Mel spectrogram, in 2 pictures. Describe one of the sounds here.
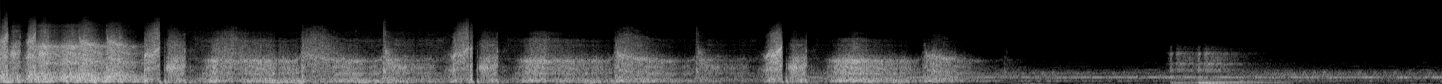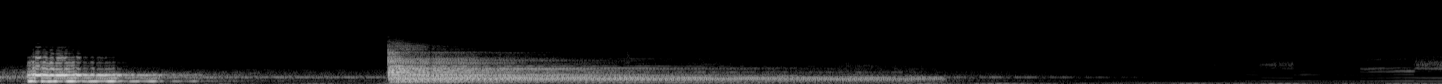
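Music plays from a spinning vinyl record.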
